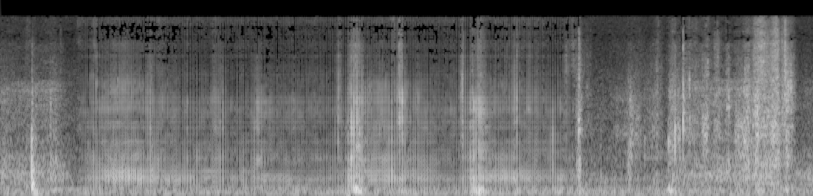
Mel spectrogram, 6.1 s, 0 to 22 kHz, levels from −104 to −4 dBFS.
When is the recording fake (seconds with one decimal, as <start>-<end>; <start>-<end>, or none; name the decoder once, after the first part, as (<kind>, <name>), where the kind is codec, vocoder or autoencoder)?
0.6-4.3 (vocoder, BigVGAN v2)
